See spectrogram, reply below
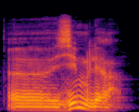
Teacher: Два слога. Первый безударный, второй ударный.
